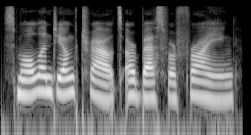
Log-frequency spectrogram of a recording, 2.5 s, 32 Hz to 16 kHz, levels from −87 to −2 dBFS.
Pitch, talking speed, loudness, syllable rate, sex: 195 Hz, 190 wpm, -17 LUFS, 4.0 syllables/s, female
